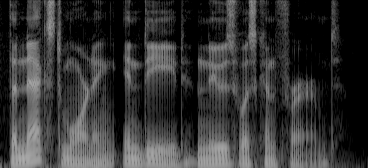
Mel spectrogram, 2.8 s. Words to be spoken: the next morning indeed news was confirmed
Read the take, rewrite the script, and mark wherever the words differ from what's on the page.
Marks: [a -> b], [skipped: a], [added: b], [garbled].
the next morning indeed news was confirmed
